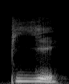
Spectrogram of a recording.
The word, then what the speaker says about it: pieds: Pieds. Okay, so you don't hear the D.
